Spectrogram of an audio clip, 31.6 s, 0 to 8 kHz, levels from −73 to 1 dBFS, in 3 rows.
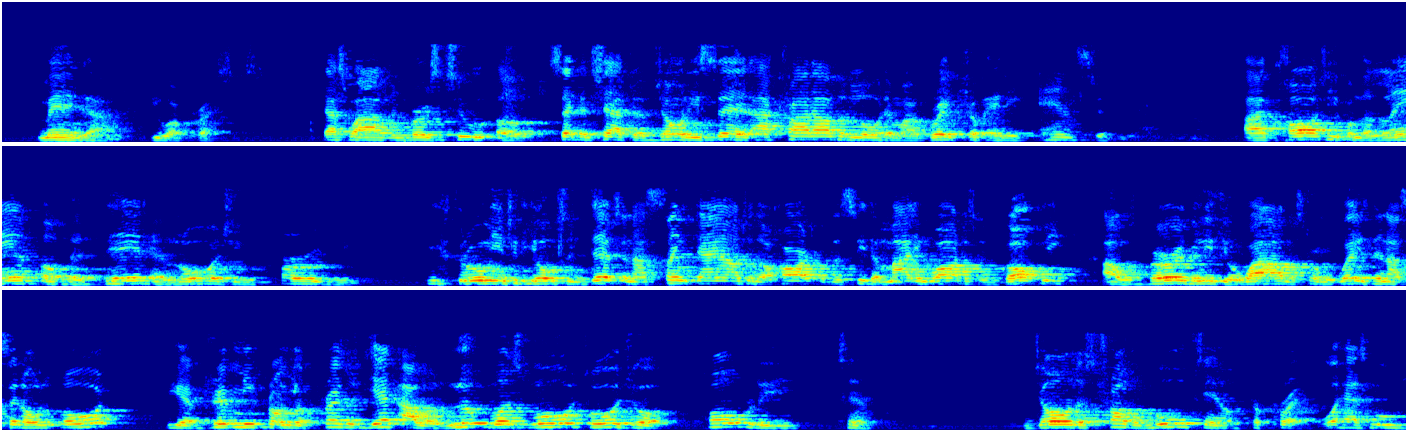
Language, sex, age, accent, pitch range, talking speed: English, male, 40-59, American, 155-205 Hz, 210 wpm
